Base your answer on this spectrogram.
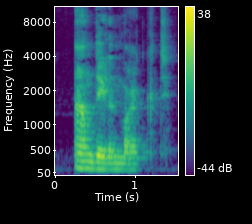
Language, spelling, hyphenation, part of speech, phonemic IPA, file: Dutch, aandelenmarkt, aan‧de‧len‧markt, noun, /ˈaːn.deː.lə(n)ˌmɑrkt/, Nl-aandelenmarkt.ogg
- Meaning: stock market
